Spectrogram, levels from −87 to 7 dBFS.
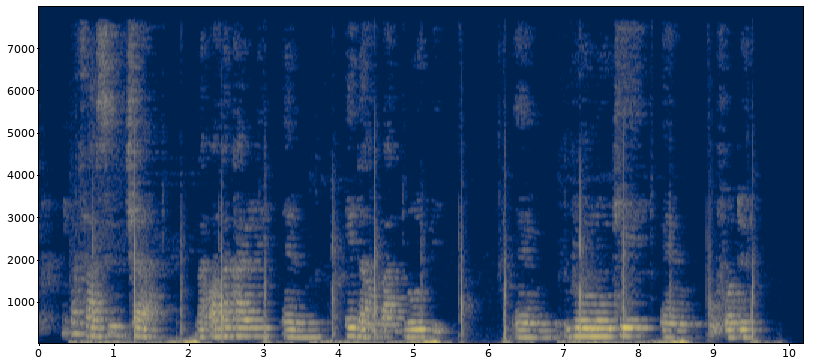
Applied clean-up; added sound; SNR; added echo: classical method WPE with log-MMSE.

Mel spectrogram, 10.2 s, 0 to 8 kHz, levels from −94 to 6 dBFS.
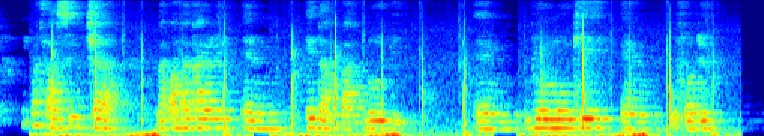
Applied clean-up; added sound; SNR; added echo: none; Walk, footsteps; 1 dB; reverberation time 0.7 s.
